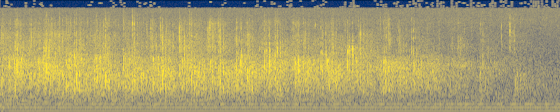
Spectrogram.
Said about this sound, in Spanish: ¿Pueden aplaudir al Señor todavía o, o ya se están muy muy regañados.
